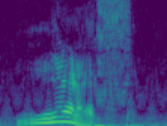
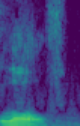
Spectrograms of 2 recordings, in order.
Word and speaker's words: Lolth: Venger kind of gloats a bit as he introduces Loth. Demon Queen of Spiders. Yes, and Actually pronounced Lolth.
